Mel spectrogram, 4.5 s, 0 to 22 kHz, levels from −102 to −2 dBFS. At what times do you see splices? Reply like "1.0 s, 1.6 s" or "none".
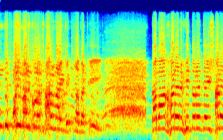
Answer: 2.9 s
